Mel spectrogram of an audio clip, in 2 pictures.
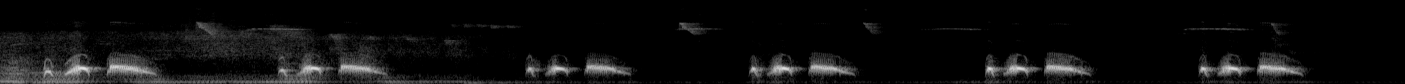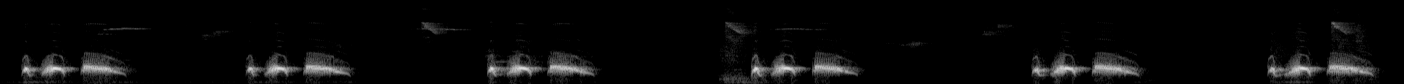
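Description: A bird calling a low three-note phrase over and over, about every two and a half seconds, with faint short high chirps from small birds in between.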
